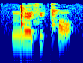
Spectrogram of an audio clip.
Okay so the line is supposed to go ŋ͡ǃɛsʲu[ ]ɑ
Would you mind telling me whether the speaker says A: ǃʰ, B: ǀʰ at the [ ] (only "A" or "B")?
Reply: A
